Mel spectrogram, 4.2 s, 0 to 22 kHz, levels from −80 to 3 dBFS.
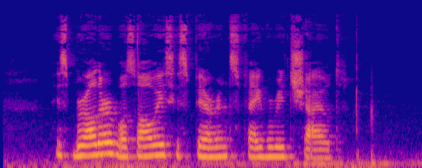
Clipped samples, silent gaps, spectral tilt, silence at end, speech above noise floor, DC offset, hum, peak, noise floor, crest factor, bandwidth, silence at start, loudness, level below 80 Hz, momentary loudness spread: under 0.1%; none; -4.5 dB/octave; 0 s; 23 dB; under 0.1%; none; -4 dBFS; -42 dBFS; 16 dB; 16.5 kHz; 0.05 s; -19 LUFS; -38 dBFS; 21 LU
